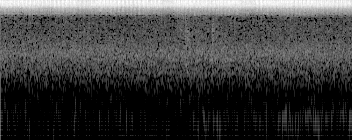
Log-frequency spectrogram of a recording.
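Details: Unbroken chorus of crickets chirping, a piercing, fast-pulsed high trill at a steady level over a soft background hiss.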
